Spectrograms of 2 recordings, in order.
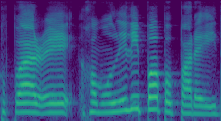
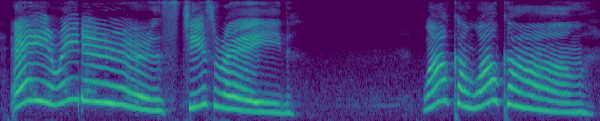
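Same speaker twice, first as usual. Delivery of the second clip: cute anime streamer; 5 semitones higher, much slower than usual. Acted. Streamer greeting chat cutely.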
